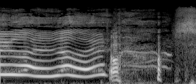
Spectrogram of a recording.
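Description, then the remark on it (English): A drawn-out yawn on a radio broadcast, with a wavering, mid-pitched moaning tone held for about a second, trailing off into breathy exhales and a few short vocal fragments. “The worst thing is so many people right now are driving home and now yawning. You did that.”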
